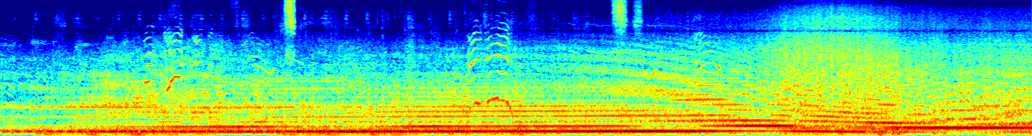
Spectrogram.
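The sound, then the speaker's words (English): A low-flying propeller airplane roars loudly and steadily overhead as it flies directly toward a boat and buzzes right over it, its droning engine pitch sliding downward as it passes, with boat engine noise mixed underneath. “Of how my wife reacted whenever this plane was flying directly towards our boat with our four kids on it. So, again, there's a lot of noise from the plane.”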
